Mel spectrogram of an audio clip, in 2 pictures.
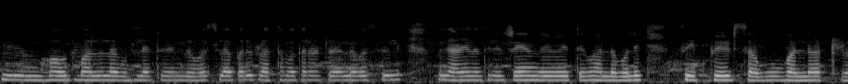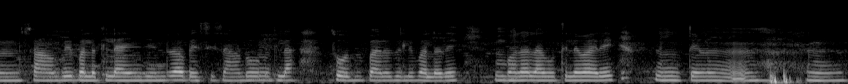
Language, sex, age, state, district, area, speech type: Odia, female, 18-30, Odisha, Jagatsinghpur, rural, spontaneous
